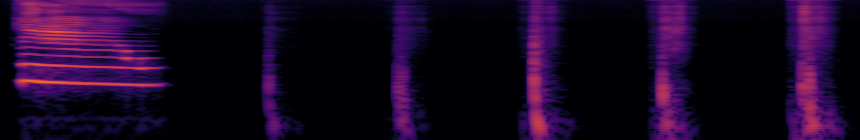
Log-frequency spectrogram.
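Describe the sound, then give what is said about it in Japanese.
A cat gives one drawn-out, bright meow. Five soft knocks follow at a steady, even pace against silence. “猫の鳴き声？”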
